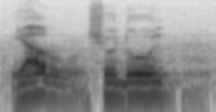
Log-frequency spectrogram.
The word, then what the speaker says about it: يرشدون: Yang pertama bacaan ra sukun tadi sudah disampaikan ya. Jangan ada jedah gitu. Yarshudun.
